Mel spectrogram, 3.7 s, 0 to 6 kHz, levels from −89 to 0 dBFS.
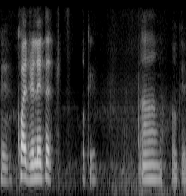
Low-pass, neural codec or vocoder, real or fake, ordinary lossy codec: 5.4 kHz; codec, 24 kHz, 1.2 kbps, DualCodec; fake; AAC, 32 kbps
